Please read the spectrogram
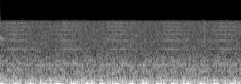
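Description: Room tone from the recording microphone: a steady low hiss with faint, constant hum lines and no distinct sound.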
